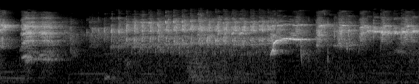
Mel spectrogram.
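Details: Hand-reared male black-headed caique uttering a sustained, buzzy high screech with a quick rising squeal near the end, followed by more grating shrill notes.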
